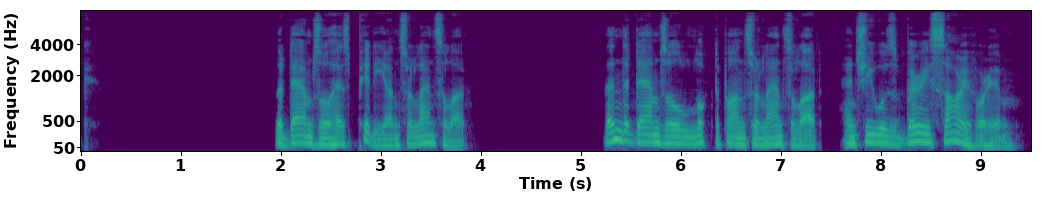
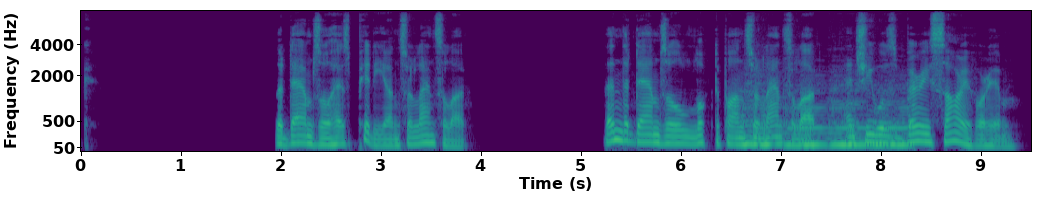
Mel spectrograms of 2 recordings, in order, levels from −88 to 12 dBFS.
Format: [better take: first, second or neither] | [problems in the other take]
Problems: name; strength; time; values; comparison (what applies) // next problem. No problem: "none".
first | noise reduction (neural mask model RNNoise)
